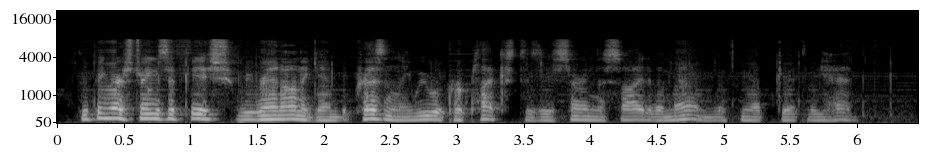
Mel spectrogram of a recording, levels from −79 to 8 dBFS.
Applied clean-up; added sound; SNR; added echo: neural separator model SepFormer DNS4.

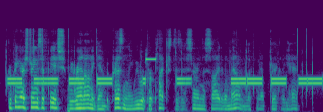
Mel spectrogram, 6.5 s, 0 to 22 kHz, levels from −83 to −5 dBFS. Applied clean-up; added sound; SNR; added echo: neural mask model RNNoise.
